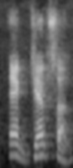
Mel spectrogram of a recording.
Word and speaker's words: exemption: और नेक्स्ट हमारा वर्ड है EXEMPTION, एग्जेम्पशन, एग्जेम्पशन मीन्स होता है छूट। साथियों, यहाँ पर EX के बाद A, I और E आया है, इसलिए हमने EX का उच्चारण एग्ज किया है।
